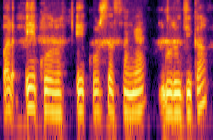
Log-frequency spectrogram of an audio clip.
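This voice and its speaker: A woman's voice: low-pitched, fairly even intonation, unhurried, mellow, slightly rough, dry recording. A woman giving a personal devotional testimony, speaking in a heartfelt, repetitive and fervently grateful way. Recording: slightly muffled lo-fi recording.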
